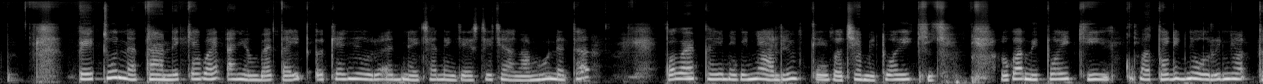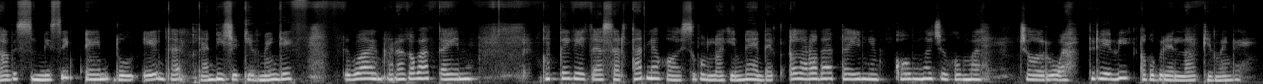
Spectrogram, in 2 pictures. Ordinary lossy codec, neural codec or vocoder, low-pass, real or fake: none; codec, 44.1 kHz, 2.6 kbps, DAC; none; fake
